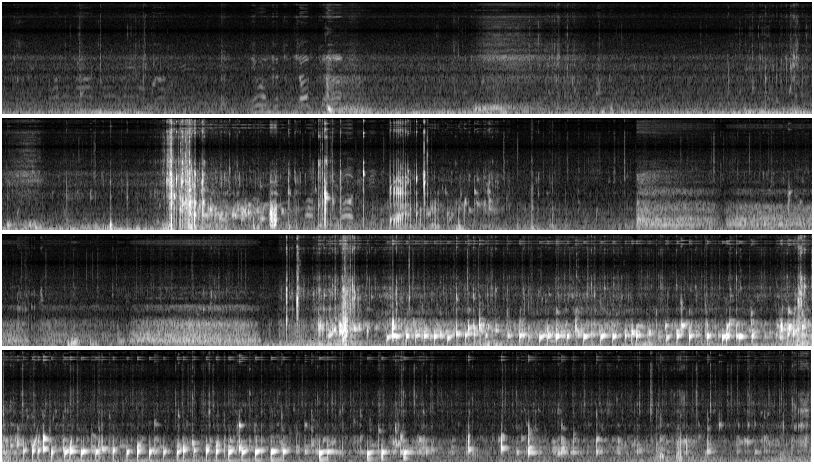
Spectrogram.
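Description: Muffled water sounds from an action camera in its waterproof housing at the sea surface and then underwater: a loud sudden splash about ten seconds in, then a dense run of rapid bubbling pulses through the last third.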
